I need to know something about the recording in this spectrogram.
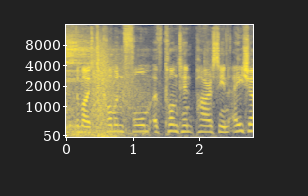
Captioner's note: voice-over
